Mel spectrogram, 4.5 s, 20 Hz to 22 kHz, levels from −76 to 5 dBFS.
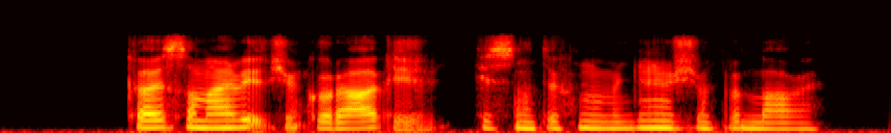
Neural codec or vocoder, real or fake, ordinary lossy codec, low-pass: autoencoder, 22.05 kHz, a latent of 192 numbers a frame, VITS, trained on many speakers; fake; none; 7.2 kHz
